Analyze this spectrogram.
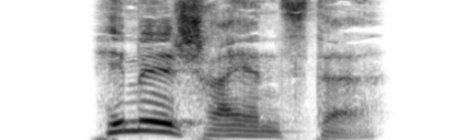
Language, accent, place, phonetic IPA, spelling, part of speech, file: German, Germany, Berlin, [ˈhɪml̩ˌʃʁaɪ̯ənt͡stə], himmelschreiendste, adjective, De-himmelschreiendste.ogg
- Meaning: inflection of himmelschreiend: 1. strong/mixed nominative/accusative feminine singular superlative degree 2. strong nominative/accusative plural superlative degree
